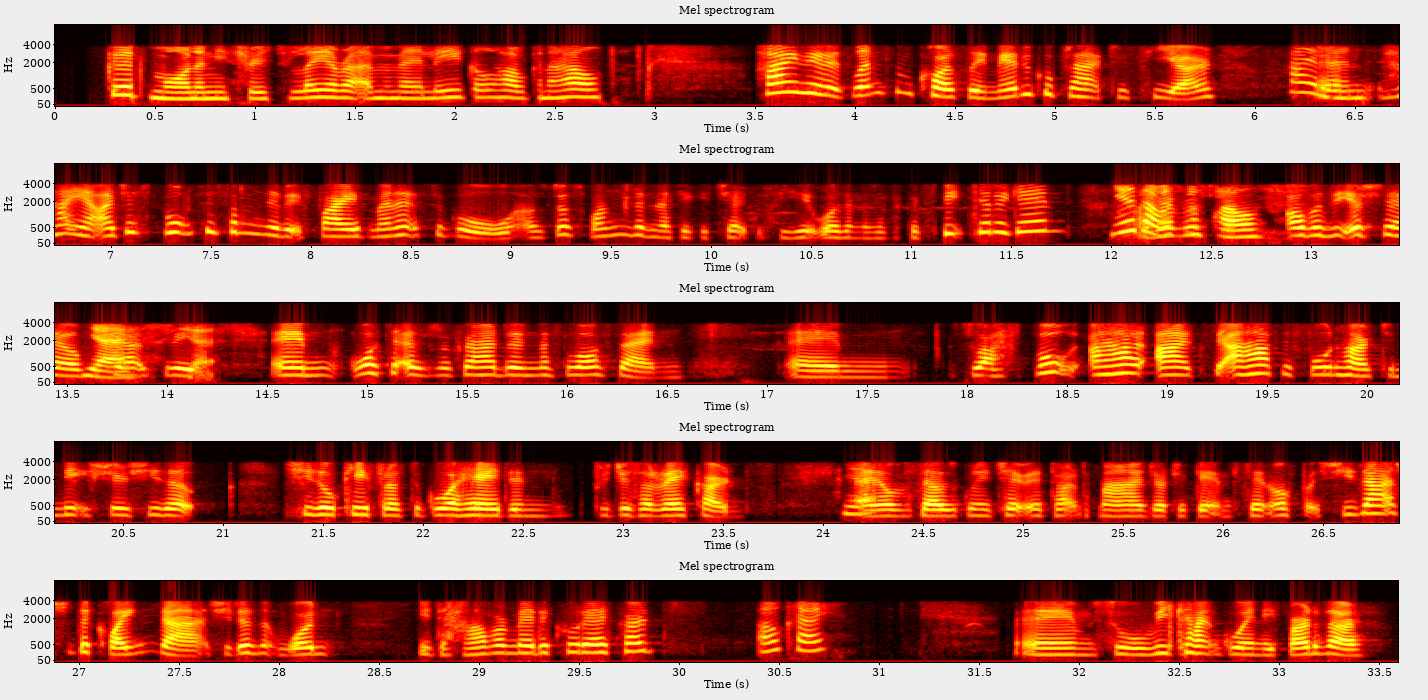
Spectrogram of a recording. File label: call recording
